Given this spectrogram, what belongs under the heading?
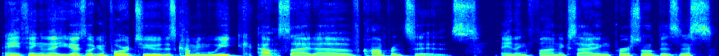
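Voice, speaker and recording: A man co-hosting a hospitality podcast, chatting in a relaxed, friendly way and laughing easily. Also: fairly low pitch, moderate pace, few pauses, no room sound, studio quality. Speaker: podcast co-host. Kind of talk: casual chat.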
